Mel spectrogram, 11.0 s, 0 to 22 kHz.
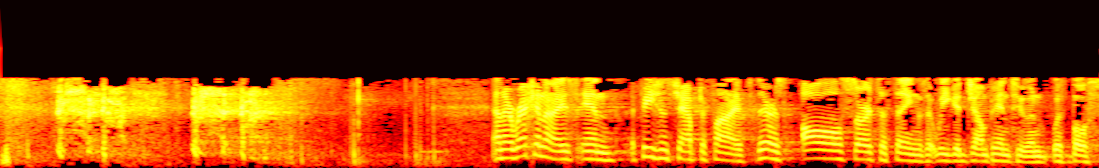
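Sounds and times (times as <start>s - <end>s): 
person coughing harshly and raspily: 0.6s - 3.0s
speech: 4.9s - 10.9s.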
